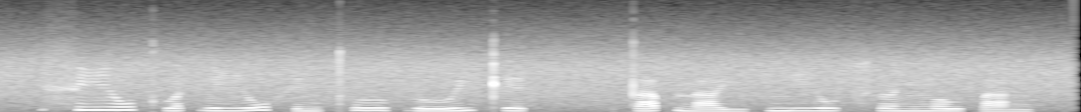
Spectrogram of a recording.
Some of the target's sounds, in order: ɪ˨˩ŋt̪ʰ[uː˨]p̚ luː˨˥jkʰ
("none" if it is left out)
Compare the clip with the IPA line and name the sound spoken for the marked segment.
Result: uː˧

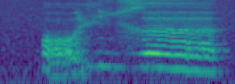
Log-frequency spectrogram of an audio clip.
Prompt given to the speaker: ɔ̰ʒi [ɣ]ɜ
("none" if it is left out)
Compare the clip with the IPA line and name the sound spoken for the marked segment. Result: ɣ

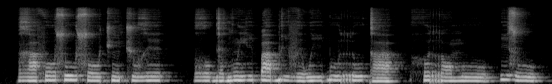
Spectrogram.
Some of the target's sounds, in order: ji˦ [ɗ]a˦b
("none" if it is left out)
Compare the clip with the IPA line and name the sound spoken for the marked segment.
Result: ɓ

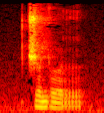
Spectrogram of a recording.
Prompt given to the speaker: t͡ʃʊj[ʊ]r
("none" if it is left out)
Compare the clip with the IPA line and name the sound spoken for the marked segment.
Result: ʊ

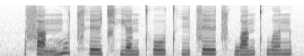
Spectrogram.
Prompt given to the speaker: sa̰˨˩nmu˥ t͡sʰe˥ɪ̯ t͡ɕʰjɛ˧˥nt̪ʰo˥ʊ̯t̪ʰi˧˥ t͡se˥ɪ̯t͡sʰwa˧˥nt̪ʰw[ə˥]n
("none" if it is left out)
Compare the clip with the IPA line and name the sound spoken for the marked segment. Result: ə˥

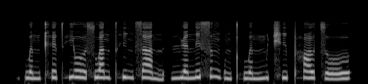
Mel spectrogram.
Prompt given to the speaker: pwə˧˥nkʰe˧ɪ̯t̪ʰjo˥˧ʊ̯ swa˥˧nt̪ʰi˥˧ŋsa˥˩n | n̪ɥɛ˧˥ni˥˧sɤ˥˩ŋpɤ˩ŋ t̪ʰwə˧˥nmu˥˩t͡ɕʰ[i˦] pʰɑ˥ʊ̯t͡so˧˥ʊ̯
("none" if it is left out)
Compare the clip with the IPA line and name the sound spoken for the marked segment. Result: i˥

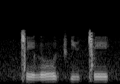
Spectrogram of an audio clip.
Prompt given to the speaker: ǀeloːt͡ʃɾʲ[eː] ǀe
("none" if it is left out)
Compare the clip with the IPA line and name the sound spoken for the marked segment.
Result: ɨː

